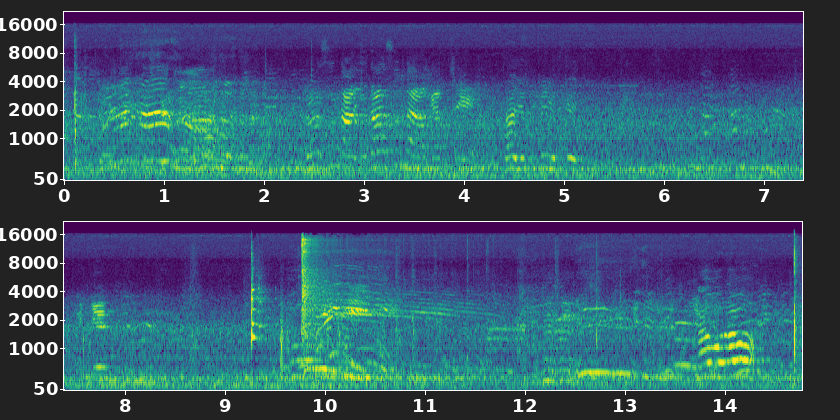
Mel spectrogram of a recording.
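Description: Distant voices of ballplayers calling and chattering across the field, with a sharp knock a little over nine seconds in followed by louder shouting.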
